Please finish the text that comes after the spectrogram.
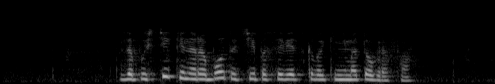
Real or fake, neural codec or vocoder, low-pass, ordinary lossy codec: real; none; 5.4 kHz; AAC, 24 kbps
